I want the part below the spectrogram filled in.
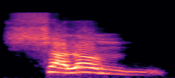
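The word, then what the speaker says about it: שלום: una una traducción burda sonaría shalam shalam si me explicó si te suena Precisamente en hebreo se pronuncia shalom que significa paz y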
